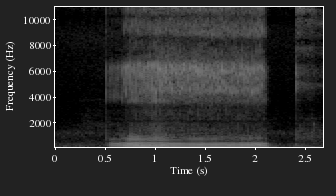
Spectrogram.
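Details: Loud, low, buzzing snore lasting about one and a half seconds over faint background hiss; person snoring louder than the uploader's husband.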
